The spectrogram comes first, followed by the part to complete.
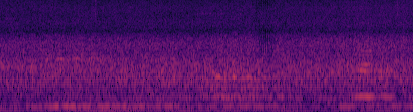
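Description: Music from the Bellagio fountain show, a long held low note with fainter higher notes above it, over the steady noise of the fountain's water jets.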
